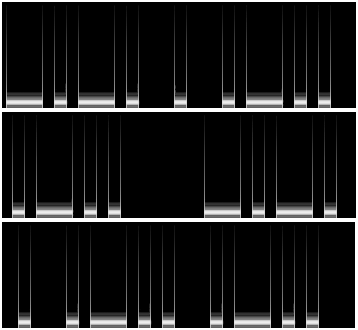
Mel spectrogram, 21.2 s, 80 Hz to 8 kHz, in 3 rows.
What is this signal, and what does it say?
Morse code, heard as a keyed tone, about 5 wpm, 250 Hz. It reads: CELL CELL
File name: morse / morse-training-05WPM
